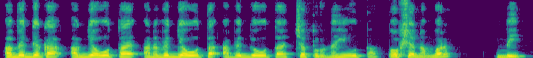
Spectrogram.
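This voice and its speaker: Methodical teacher with a mellow tone. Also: mid-range voice, fairly even intonation, moderate pace. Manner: methodical, repeats each corrected word, addresses students directly. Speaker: Hindi exam-prep teacher. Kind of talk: exam-prep lesson going through practice questions. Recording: dull lo-fi recording.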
